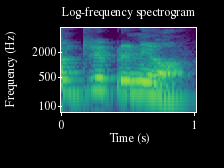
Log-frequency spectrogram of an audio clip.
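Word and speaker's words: entrepreneur: इसको बोलने का काम करते हैं एंटरप्रेन्योर। दोस्तों इसको एंट्रे मत बोलना, इंट्रे मत बोलना, इसको ऑ से प्रोनाउंस करते हैं।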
